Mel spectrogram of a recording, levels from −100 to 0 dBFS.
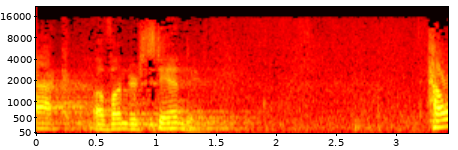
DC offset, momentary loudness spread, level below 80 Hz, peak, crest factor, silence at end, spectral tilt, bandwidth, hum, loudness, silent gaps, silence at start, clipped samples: under 0.1%; 18 LU; -64 dBFS; -4 dBFS; 22 dB; 0 s; -4.5 dB/octave; 15.5 kHz; none; -26 LUFS; none; 0 s; under 0.1%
